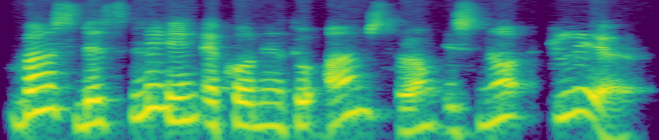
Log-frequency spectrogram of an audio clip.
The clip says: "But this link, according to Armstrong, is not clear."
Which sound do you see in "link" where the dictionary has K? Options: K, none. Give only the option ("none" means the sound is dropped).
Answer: none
